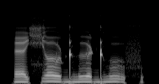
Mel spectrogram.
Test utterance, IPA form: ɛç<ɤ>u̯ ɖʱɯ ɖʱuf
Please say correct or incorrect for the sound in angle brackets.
correct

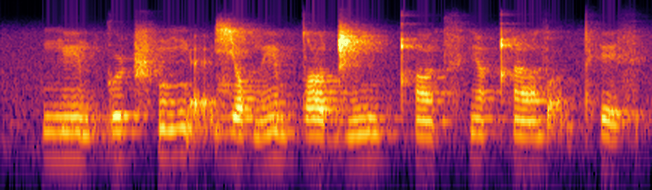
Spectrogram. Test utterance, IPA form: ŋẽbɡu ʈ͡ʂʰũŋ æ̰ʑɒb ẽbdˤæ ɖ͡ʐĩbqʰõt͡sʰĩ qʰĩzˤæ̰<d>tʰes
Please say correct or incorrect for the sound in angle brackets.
correct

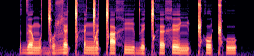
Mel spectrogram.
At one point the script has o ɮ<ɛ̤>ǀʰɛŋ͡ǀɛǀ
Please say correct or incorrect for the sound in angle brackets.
incorrect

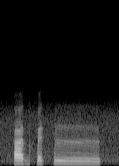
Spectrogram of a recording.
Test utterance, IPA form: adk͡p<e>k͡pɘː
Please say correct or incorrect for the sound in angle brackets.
incorrect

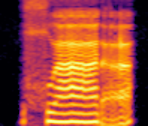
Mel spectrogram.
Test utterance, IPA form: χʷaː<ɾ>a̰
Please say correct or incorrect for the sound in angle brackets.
correct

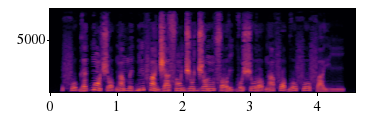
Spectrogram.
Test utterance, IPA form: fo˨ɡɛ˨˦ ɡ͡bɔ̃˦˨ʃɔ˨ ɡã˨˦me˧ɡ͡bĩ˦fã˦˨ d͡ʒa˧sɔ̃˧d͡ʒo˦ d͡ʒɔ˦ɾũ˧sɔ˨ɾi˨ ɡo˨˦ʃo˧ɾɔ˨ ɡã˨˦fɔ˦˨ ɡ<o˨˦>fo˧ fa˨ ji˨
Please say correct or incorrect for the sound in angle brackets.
correct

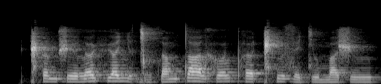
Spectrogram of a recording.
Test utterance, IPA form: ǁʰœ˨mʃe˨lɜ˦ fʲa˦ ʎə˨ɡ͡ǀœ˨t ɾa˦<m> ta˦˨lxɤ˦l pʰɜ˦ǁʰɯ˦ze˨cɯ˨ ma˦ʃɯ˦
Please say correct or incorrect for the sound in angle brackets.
correct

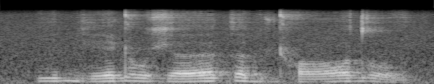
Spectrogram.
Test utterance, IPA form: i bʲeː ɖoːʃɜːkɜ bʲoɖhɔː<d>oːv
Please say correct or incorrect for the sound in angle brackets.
correct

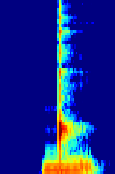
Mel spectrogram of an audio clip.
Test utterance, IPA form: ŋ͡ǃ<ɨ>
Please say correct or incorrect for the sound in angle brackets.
incorrect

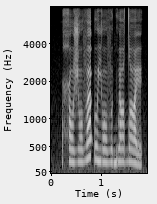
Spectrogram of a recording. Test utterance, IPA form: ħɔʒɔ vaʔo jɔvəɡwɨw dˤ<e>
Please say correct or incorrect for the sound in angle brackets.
correct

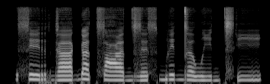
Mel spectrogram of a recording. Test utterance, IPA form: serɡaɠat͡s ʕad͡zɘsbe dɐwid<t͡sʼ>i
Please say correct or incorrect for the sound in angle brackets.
correct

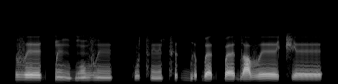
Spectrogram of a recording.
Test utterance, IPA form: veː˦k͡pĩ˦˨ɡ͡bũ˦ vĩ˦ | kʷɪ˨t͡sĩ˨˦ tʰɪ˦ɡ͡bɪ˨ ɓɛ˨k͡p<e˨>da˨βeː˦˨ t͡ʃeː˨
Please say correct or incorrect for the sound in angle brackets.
incorrect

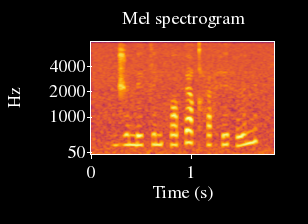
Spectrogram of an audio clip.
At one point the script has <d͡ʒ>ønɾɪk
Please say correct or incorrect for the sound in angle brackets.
correct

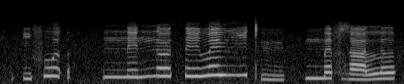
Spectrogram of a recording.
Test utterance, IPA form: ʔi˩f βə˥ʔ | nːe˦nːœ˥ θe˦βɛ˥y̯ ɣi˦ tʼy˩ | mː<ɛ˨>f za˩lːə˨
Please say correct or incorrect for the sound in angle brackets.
correct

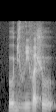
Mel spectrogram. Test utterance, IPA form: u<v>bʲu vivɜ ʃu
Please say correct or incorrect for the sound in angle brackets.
incorrect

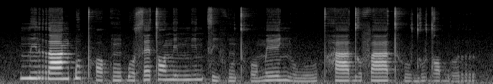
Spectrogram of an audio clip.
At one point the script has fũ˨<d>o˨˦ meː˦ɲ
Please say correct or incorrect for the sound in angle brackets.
incorrect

